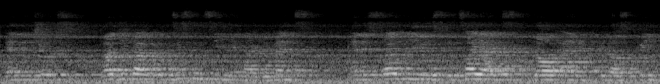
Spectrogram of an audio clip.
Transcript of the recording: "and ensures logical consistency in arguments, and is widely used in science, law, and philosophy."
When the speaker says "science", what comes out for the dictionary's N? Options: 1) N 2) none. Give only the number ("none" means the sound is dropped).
2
